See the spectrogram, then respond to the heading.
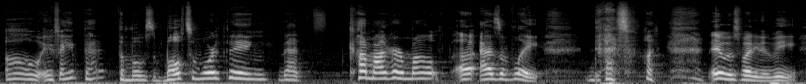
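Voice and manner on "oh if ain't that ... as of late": mock amazement. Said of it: "And I'm like".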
